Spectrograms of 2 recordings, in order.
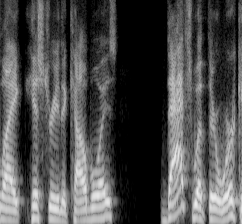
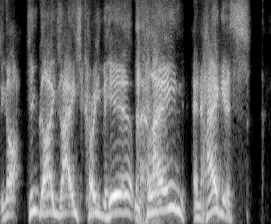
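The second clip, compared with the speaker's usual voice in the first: put-on British football hooligan voice; 7 semitones higher than usual. Serving up ice cream while doing voices, in a British soccer hooligan accent. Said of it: "Now we're going soccer hooligan British".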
